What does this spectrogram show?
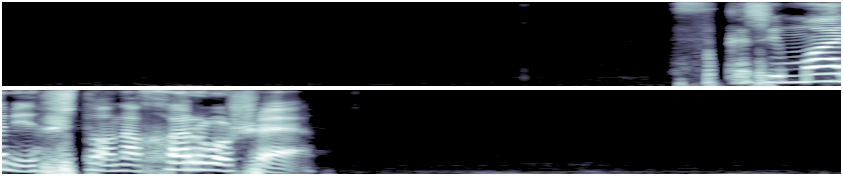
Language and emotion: Russian, angry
